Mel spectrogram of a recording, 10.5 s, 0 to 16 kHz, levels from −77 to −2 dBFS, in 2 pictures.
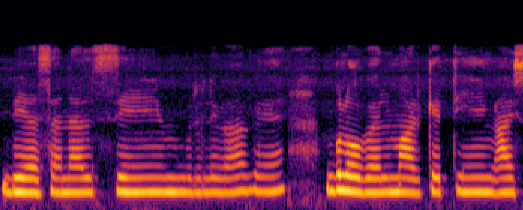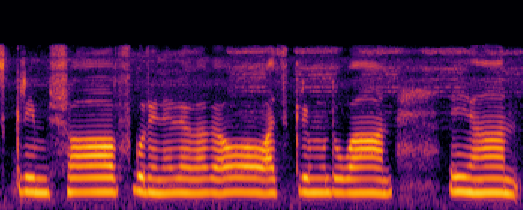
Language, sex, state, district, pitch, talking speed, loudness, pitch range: Chakma, female, Tripura, Unakoti, 220 Hz, 90 wpm, -17 LUFS, 215-225 Hz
